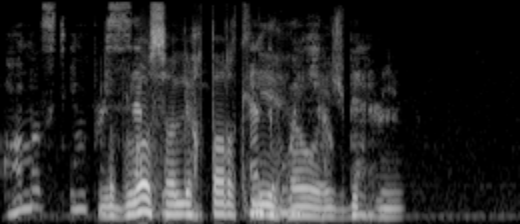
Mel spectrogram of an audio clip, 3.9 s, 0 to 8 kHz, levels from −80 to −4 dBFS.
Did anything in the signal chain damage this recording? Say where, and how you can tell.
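No, nothing in this speech stood out as damaged on listening, and the call microphone processing it passed through sounds as expected.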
